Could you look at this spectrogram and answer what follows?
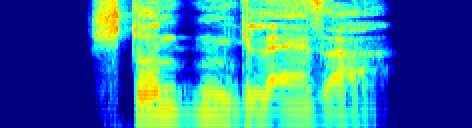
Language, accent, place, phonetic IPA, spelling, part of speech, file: German, Germany, Berlin, [ˈʃtʊndn̩ˌɡlɛːzɐ], Stundengläser, noun, De-Stundengläser.ogg
- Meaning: nominative/accusative/genitive plural of Stundenglas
